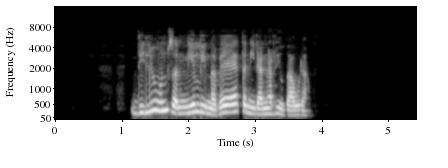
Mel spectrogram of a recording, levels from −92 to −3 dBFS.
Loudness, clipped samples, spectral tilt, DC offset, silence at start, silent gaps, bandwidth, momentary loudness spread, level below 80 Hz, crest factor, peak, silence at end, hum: -14 LUFS; under 0.1%; -7.5 dB/octave; under 0.1%; 1.15 s; none; 6.8 kHz; 9 LU; -62 dBFS; 16 dB; -2 dBFS; 1.65 s; none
